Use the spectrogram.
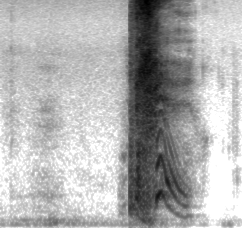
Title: Wide Nose Sneezes Africa.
